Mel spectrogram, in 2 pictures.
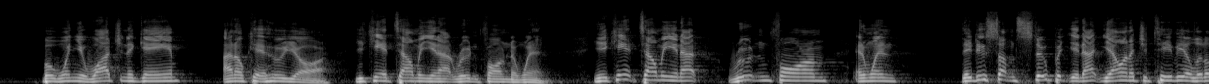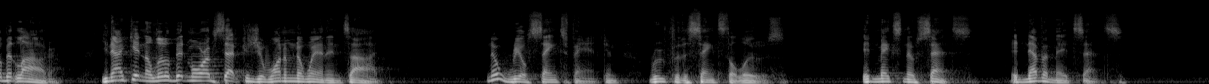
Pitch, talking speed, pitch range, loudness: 135 Hz, 205 wpm, 115-160 Hz, -26 LUFS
